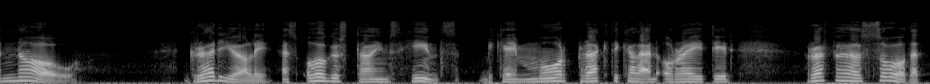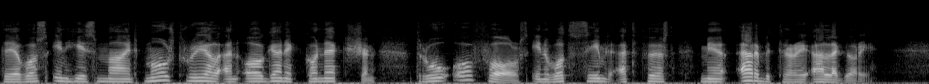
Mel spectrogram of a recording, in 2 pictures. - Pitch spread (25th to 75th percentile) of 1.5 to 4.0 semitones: Yes, average, 3.5 semitones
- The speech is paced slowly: Yes, slow, 110 wpm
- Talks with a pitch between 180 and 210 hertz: No, low, 135 Hz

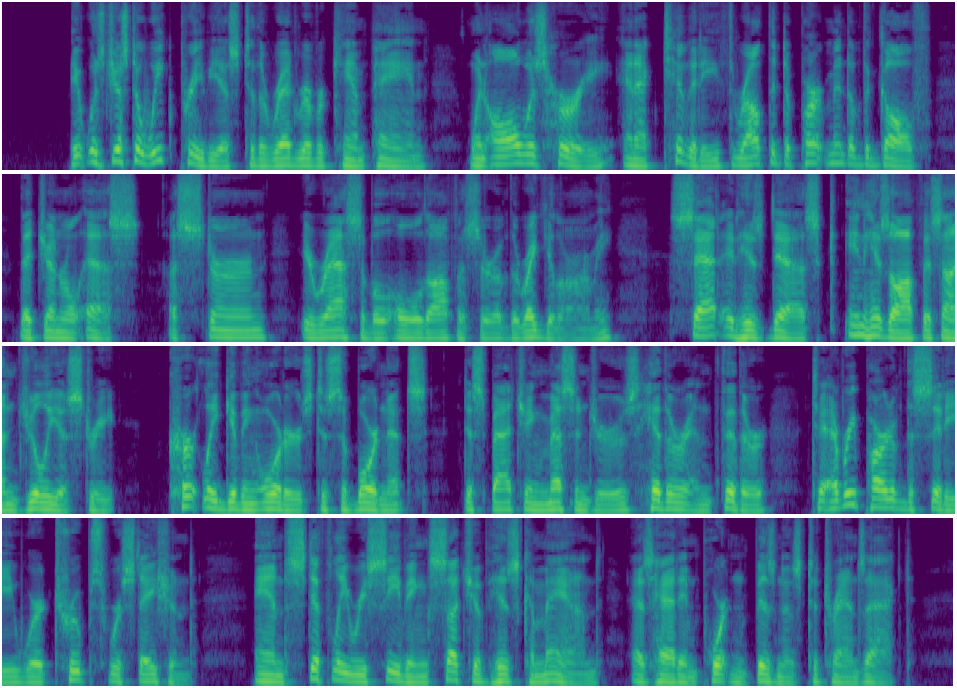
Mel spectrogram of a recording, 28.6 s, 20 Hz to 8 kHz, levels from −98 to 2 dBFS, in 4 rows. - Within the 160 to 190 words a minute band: Yes, average, 165 wpm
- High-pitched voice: No, low, 120 Hz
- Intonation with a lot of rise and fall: No, average, 3.7 semitones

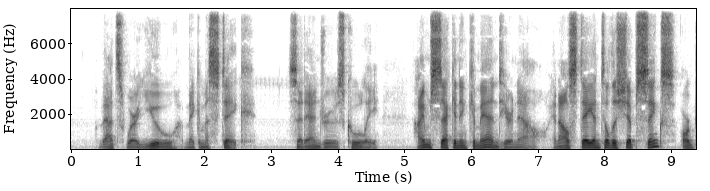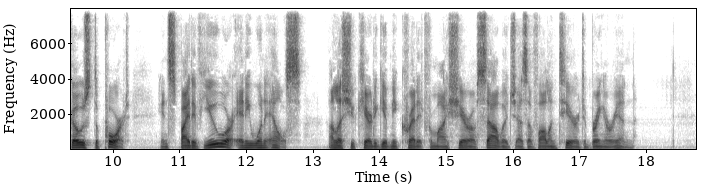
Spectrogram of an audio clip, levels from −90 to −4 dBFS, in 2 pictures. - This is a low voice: Yes, very low, 95 Hz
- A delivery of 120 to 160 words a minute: No, average, 170 wpm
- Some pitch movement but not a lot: No, wide, 6.6 semitones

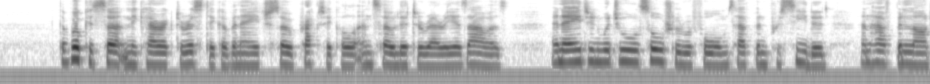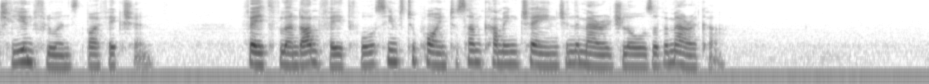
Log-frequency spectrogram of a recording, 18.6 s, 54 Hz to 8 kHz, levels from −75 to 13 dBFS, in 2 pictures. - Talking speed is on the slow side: No, average, 155 wpm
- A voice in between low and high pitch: Yes, medium, 170 Hz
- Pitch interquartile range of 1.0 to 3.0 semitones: Yes, narrow, 2.5 semitones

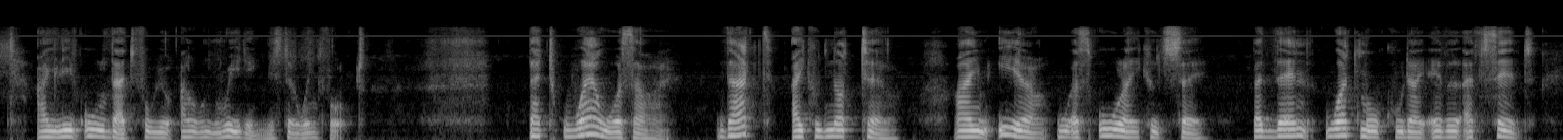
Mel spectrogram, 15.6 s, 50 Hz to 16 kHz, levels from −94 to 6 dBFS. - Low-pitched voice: No, medium, 145 Hz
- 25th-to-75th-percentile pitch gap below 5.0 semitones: Yes, average, 3.7 semitones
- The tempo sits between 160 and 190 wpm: No, average, 140 wpm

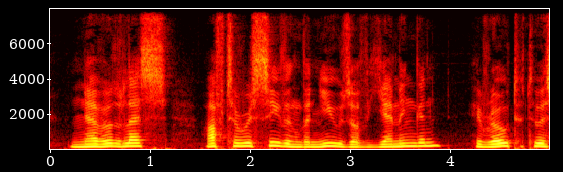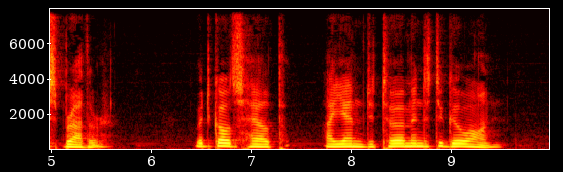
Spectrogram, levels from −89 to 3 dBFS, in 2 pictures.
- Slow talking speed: Yes, slow, 125 wpm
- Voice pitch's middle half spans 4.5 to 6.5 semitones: No, average, 2.8 semitones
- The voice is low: No, medium, 155 Hz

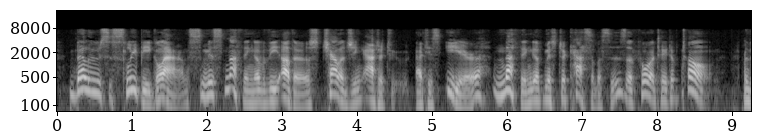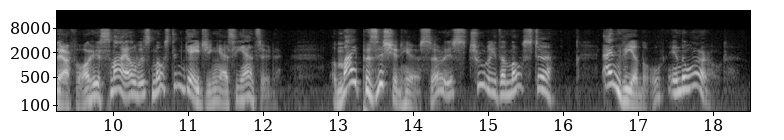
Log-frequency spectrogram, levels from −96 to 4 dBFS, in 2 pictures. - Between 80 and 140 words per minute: Yes, slow, 135 wpm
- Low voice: No, medium, 185 Hz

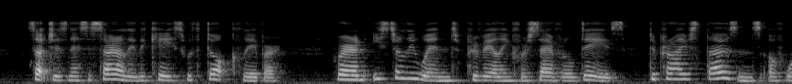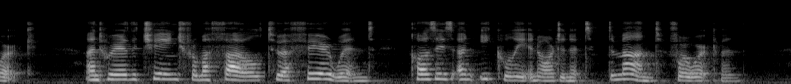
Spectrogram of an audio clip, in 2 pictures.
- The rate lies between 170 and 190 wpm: No, average, 150 wpm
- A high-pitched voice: Yes, high, 195 Hz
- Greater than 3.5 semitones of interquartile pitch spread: Yes, average, 5.2 semitones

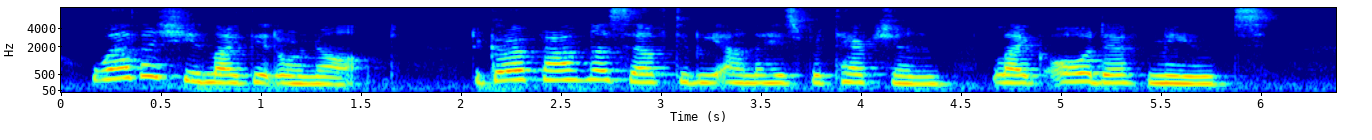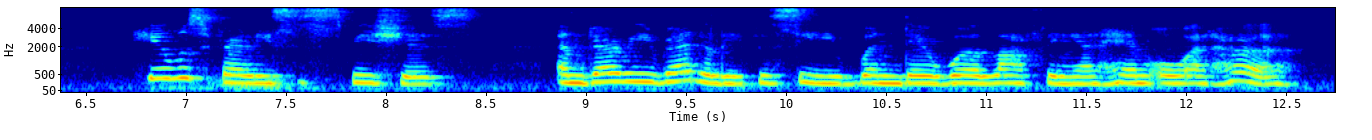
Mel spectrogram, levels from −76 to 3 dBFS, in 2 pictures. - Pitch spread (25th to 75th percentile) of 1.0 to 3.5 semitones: Yes, average, 2.8 semitones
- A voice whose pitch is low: No, high, 235 Hz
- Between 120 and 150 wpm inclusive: No, average, 170 wpm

